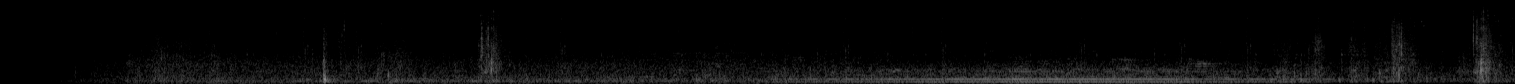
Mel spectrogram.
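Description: Footsteps crunch on snow and then tap on hard floors.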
